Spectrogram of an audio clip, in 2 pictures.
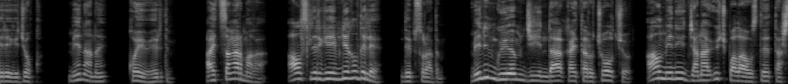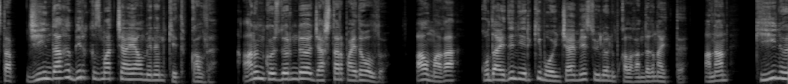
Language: Turkish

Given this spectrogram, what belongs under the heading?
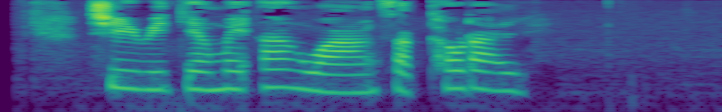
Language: Thai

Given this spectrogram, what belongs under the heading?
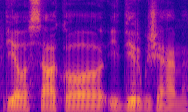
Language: Lithuanian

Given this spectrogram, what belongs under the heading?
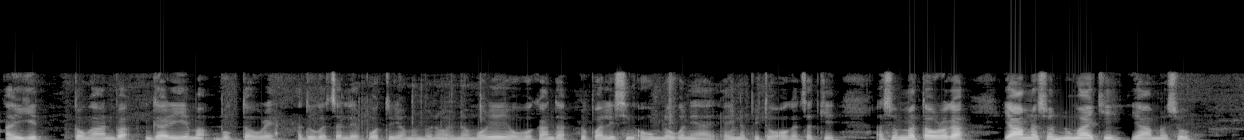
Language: Manipuri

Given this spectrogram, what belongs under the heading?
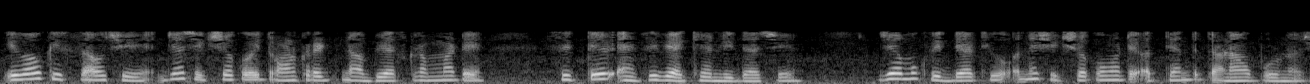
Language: Gujarati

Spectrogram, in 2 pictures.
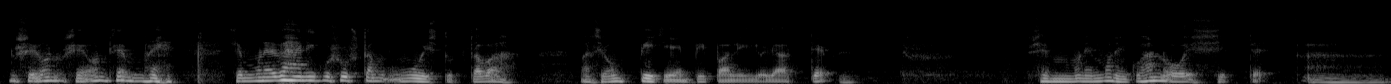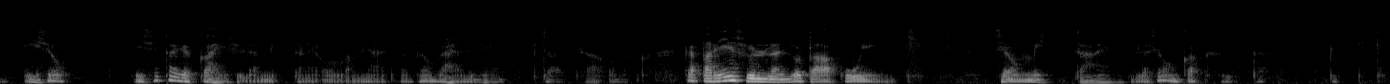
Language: Finnish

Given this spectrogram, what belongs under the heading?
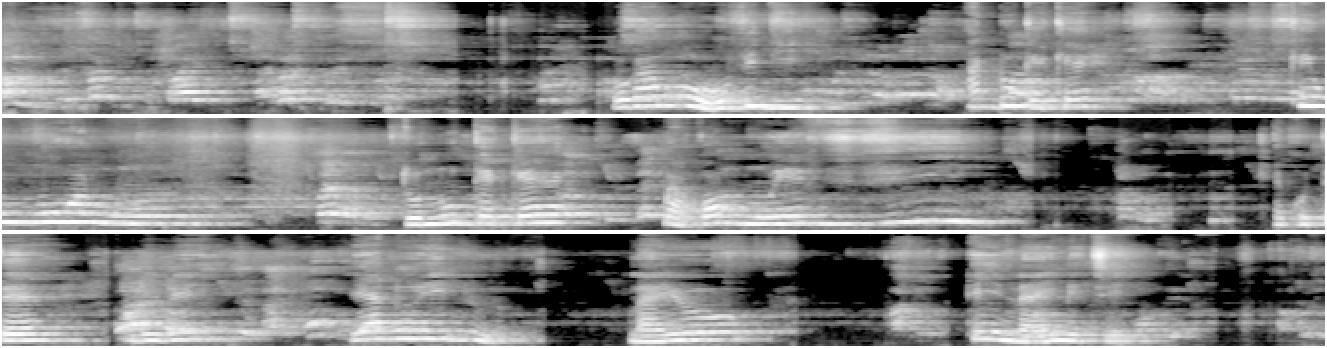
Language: Ikposo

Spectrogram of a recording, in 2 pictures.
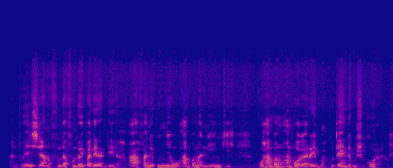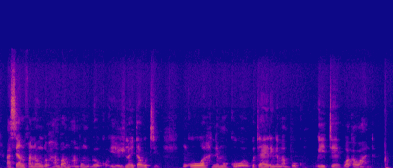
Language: Ndau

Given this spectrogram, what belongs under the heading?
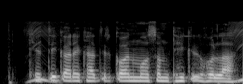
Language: Bhojpuri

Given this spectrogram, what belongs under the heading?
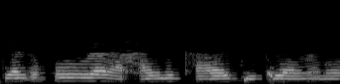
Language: Assamese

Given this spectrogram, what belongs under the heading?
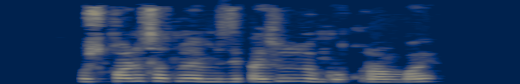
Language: Uzbek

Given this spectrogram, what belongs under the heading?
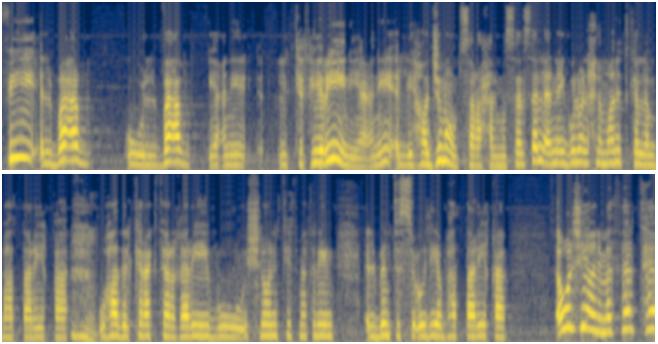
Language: Arabic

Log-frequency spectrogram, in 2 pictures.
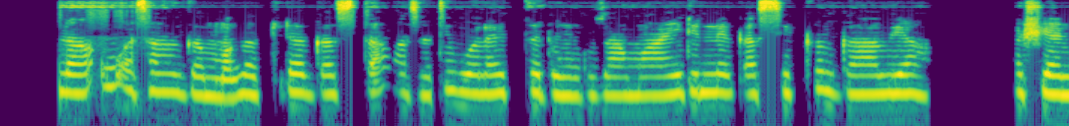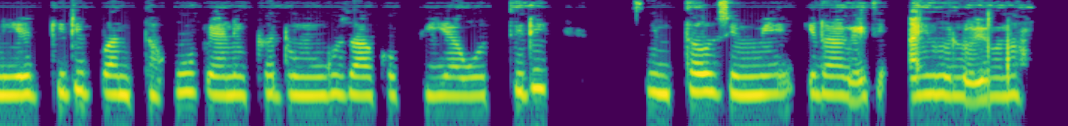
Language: Wolaytta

